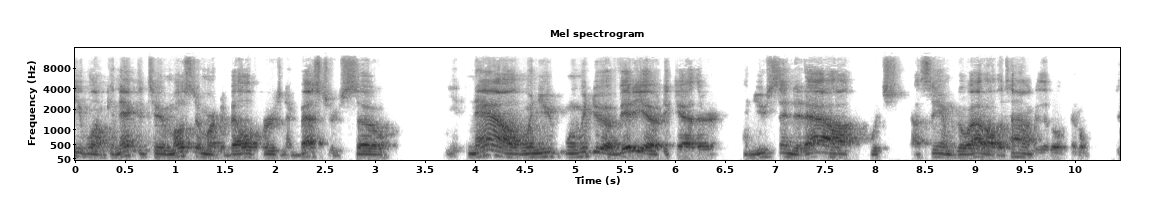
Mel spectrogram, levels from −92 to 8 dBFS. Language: English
